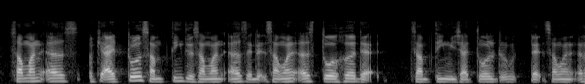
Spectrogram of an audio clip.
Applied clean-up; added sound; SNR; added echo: none; none; none; none.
